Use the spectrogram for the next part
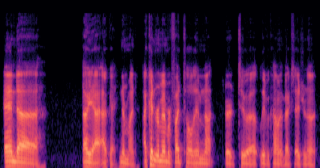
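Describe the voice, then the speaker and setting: A man's voice: sits low, fairly quick, fairly bright tone, no room sound, clean studio sound. A man hosting a livestream, talking in a loose, rambling, easygoing way as he wraps up. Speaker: livestream host. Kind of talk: casual livestream chat.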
